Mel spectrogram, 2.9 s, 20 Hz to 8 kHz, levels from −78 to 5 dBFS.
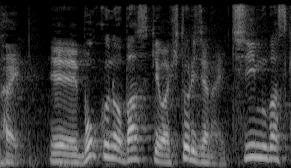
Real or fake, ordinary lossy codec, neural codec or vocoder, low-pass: real; none; none; 7.2 kHz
